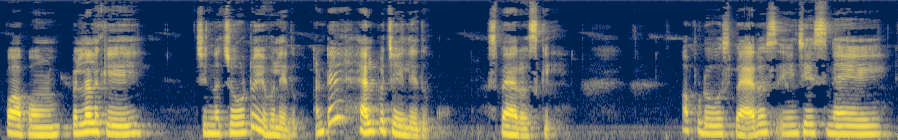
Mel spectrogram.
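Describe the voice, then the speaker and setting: Female storyteller for kids: lower-pitched, instructive, repeats key words and checks in with questions. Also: a little mellow. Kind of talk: children's storytelling.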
